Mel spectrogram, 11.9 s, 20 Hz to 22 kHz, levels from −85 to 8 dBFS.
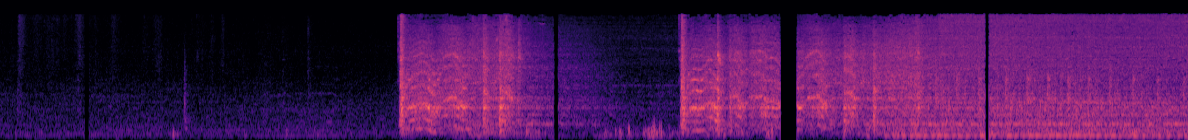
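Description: The audio has hard gaps of digital silence at 0.85, 5.55 and 9.86 s, each about 43 ms, and a longer one from 7.81 to 7.98 s, about 171 ms. These fit missed 2048-sample output buffers, and the longer gap fits four in a row. The abrupt cuts with no fade set them apart from a faded dropout. From 8.41 to 9.41 s, one channel lags by roughly a single sample before the mono sum, causing channel delay (comb filtering). Its first notch sits near 20 kHz, so the result is a top-end dulling rather than obvious hollow phasiness.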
